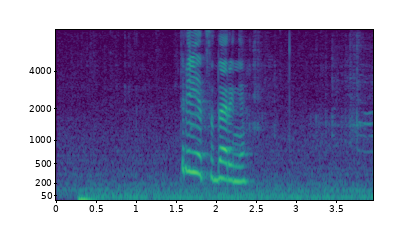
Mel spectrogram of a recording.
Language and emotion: Russian, positive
